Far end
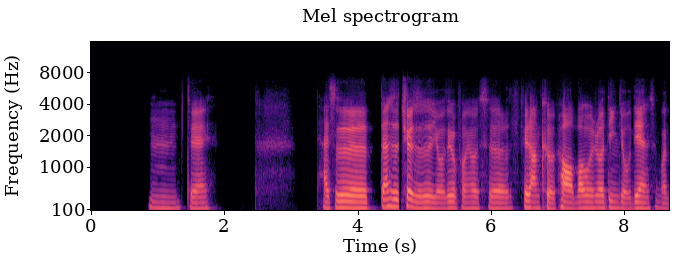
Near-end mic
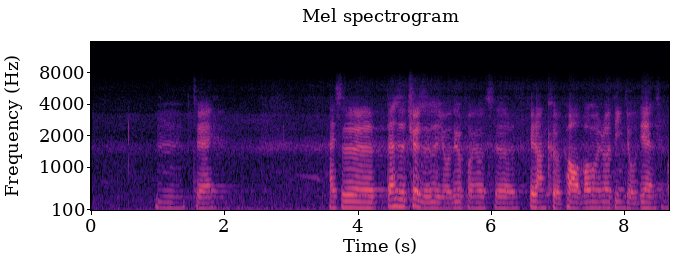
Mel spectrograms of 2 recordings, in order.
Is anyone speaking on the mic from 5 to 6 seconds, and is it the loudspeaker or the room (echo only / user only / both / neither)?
echo only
